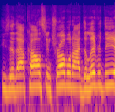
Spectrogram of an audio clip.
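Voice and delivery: loud, rising sermon voice; preaching at full force. Acted. Preacher to congregation, loud full-force preaching. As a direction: drive it home to the congregation.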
